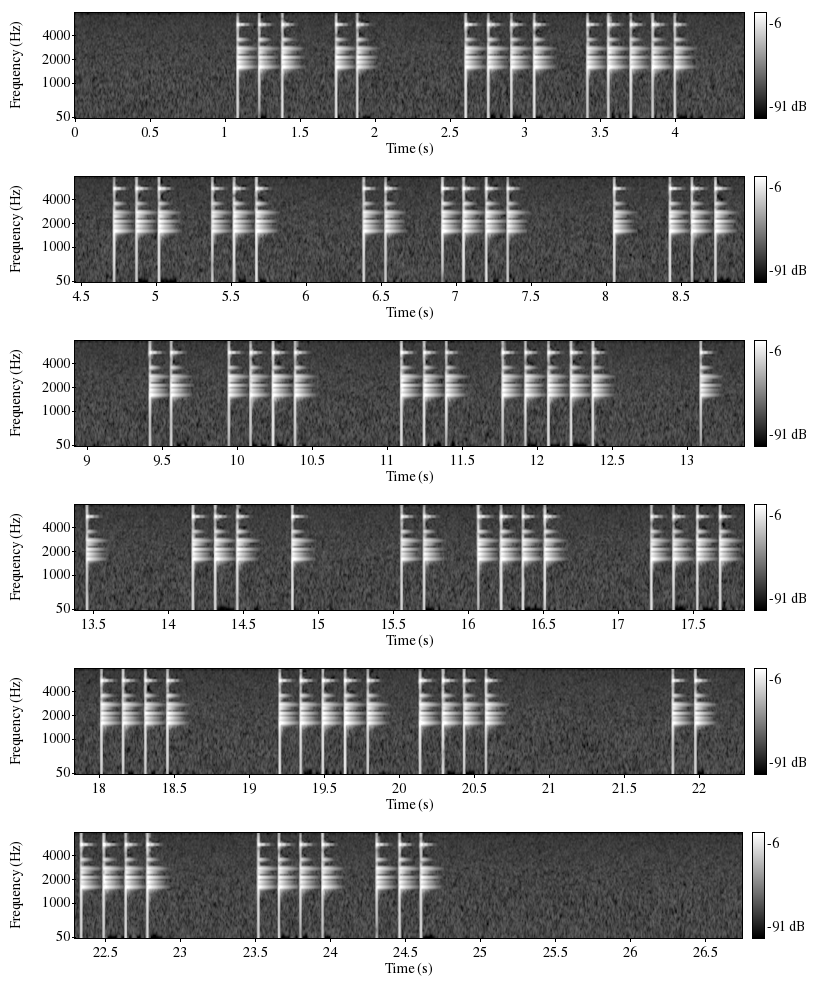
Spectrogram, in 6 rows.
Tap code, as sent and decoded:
3-2 4-5 3-3 2-4 1-3 2-4 3-5 1-1 3-1 2-4 4-4 5-4 / 2-4 4-3
MUNICIPALITY IS

